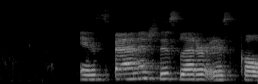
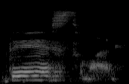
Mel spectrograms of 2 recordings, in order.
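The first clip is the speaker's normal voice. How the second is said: whisper; 2 semitones lower, 11 dB quieter than usual. Real, not acted. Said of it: "unvoiced, slow".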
